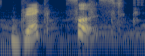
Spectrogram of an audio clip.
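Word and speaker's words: breakfast: दोस्तों, पहली चीज इसका प्रोनाउंसिएशन ब्रेकफास्ट नहीं ब्रेकफास्ट होता है। ब्रेक फर्स्ट।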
